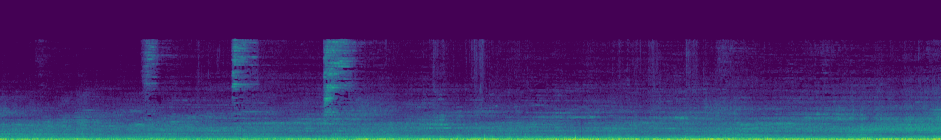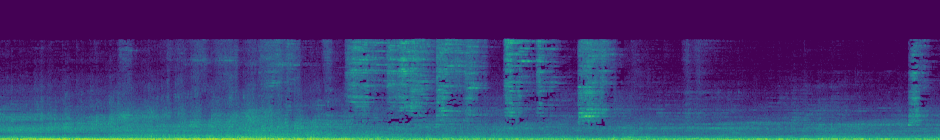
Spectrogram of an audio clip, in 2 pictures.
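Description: Double-stack intermodal freight train cars rolling past: a steady rumble of steel wheels on the rails that swells louder about halfway through, then eases. Short sharp clicks and hisses come and go over the rumble.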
